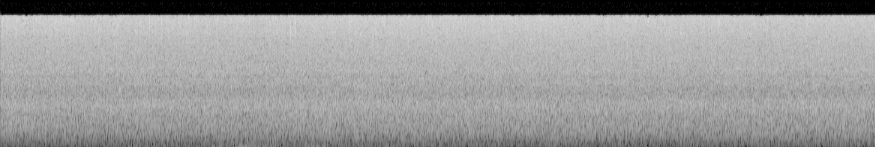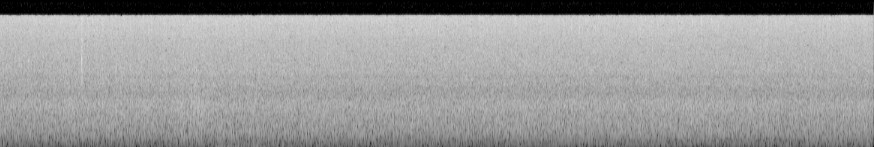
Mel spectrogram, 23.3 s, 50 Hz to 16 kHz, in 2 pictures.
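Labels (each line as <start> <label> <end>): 0.0 Rain booms steadily outside. 23.3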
